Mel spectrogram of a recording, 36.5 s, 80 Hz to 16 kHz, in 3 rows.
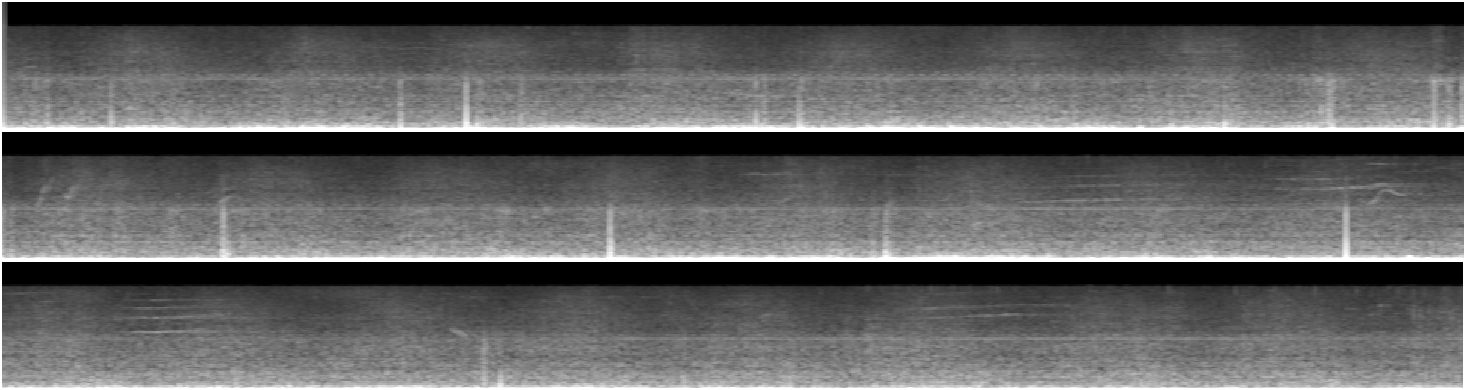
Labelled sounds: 25.4	26.3	killer whale, southern resident, 2.0 to 5.3 kHz

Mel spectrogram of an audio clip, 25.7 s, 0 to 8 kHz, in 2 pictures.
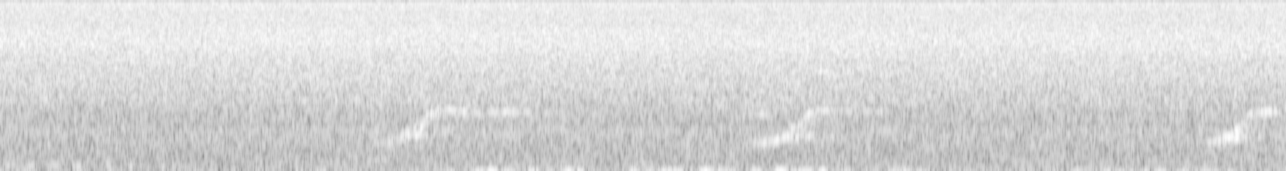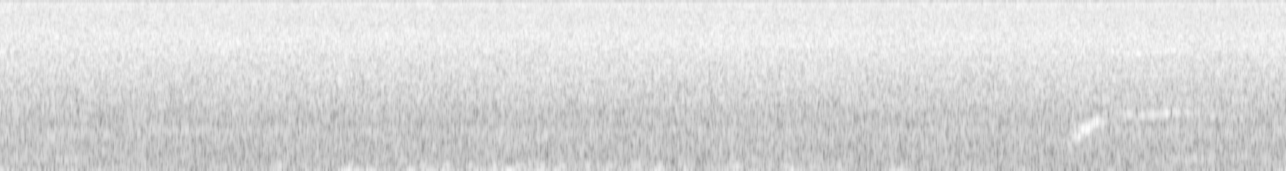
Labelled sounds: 4.1	4.6	humpback whale, 0.80 to 1.2 kHz
7.9	8.3	humpback whale, 0.80 to 1.1 kHz
12.5	12.8	humpback whale, 0.93 to 1.1 kHz
23.6	24.0	humpback whale, 0.80 to 1.1 kHz
24.2	24.7	humpback whale, 0.93 to 1.1 kHz

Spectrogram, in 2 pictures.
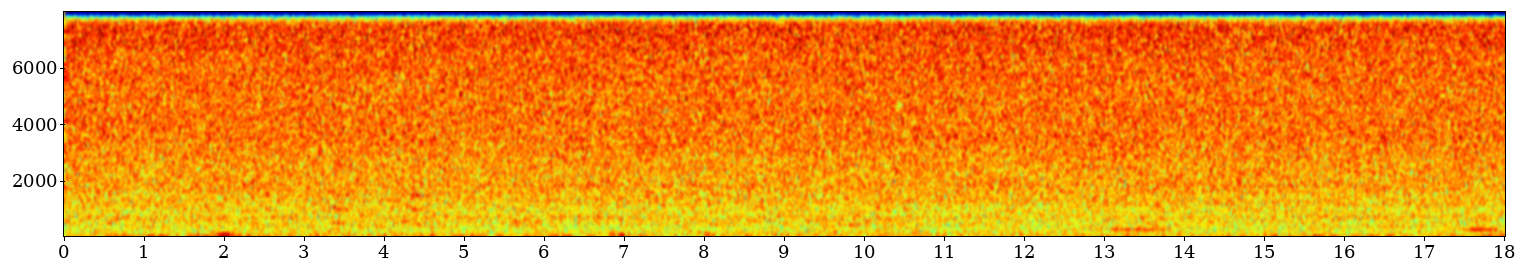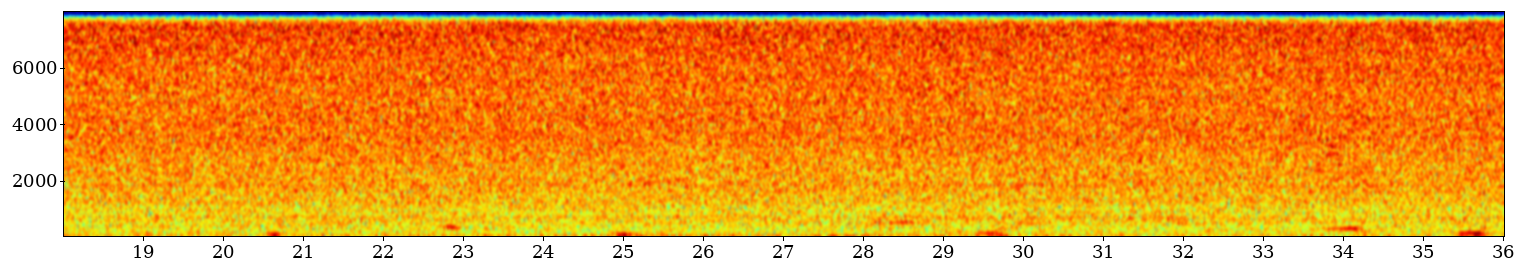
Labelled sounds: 3.3	3.6	humpback whale, 0.99 to 1.1 kHz

